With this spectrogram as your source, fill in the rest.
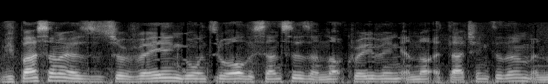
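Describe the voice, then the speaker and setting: With noticeable background noise, a man speaks at a moderate pace and a medium pitch, his intonation fairly even. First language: not English. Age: 40s. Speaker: hostel guest. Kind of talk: casual chat. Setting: hostel gathering around a campfire.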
